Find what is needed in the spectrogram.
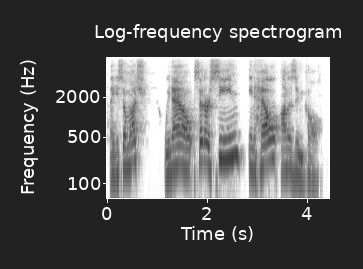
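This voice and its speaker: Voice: mid-range voice, big pitch swings, a little slow, fairly bright tone. Muffled, noisy announcer introducing a play.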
